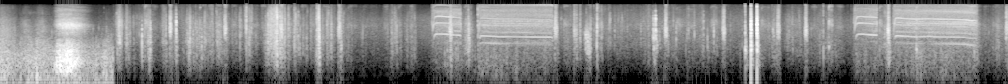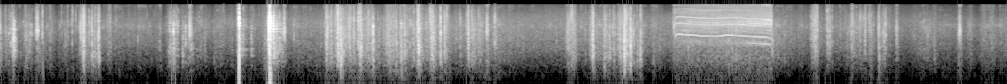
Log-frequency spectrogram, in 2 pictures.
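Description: A tarp rustling and scraping in several stretches of a second or two as it is handled and stepped on, with many small clicks and a few sharp knocks.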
